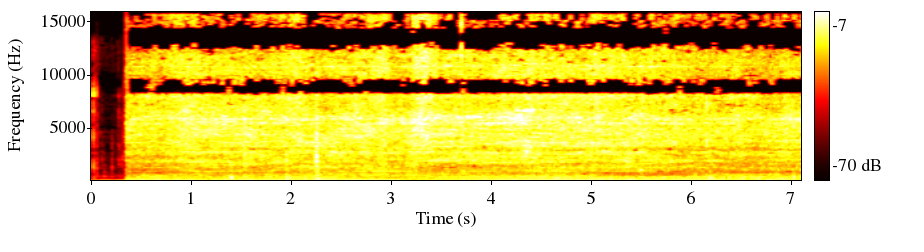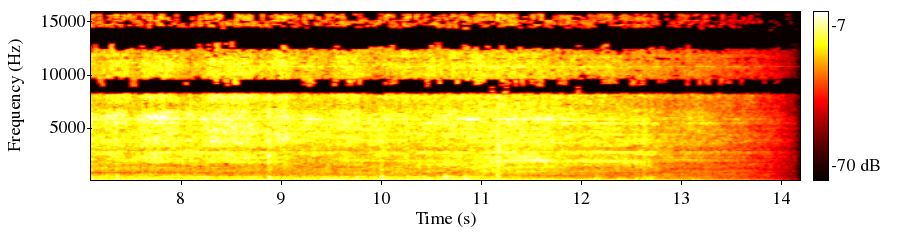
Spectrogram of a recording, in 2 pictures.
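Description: Steady rumble and hiss of a running motor vehicle, with a constant low hum; it fades out near the end.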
